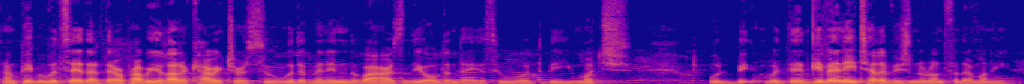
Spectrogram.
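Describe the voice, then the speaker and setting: A man talking reflectively in an interview, halting as he searches for words. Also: on the low side, steady tone. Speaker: actor interviewed.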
